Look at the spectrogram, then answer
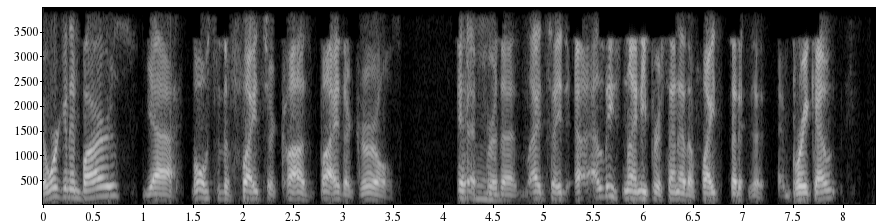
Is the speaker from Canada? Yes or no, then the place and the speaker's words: yes; Canada; also born or lived in Key West; Yeah. I'm from Canada. I used to live in the States. I used to live in Key West when I was younger.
